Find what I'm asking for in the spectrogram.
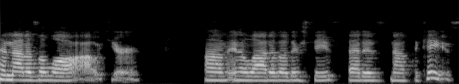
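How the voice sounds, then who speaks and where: A woman with an American accent talks at a moderate pace and medium pitch. Her intonation is monotone and flat, over a quiet background. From Chicago. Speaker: ICU nurse. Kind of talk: casual interview chat.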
